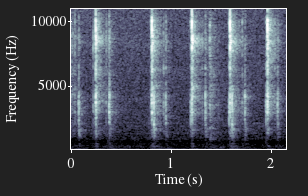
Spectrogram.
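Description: Computer keyboard keys being pressed: about six separate, irregularly spaced clicks, entering a command in a terminal. A low steady hum sits underneath.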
